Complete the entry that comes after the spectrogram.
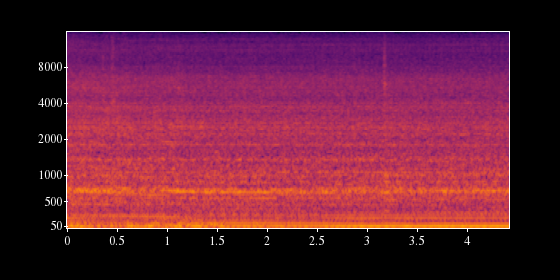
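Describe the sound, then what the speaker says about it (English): A 2016 Jeep Wrangler's V6 engine idles steadily, a close, even low rumble with mild vibration and no talking; a distinct start-up is not evident. "Starts up, and it does have a V6 engine"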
